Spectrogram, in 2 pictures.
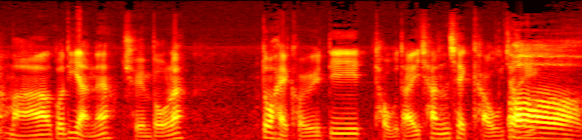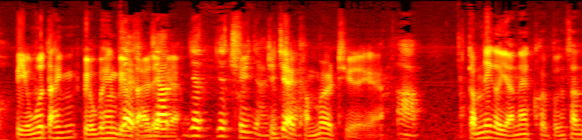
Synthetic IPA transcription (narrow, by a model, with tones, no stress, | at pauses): ɐ˨˥k̚maː˨˧kɔː˨˧˥t̪iː˥jɐ̰˨˩nlɛː˥t͡ʃʰyː˨˩npo˨wlɛː˥ | t̪o˥wɦɐ˨jkʰɵ˨˧ɥt̪iː˥t̪ʰo˨˩wt̪ʰɐ˨˥jt͡sʰɐ˥nt͡sʰɪ˥kʰːɐ˧wt͡sɐ˥wpiː˨˥wt̪ɪ˥ŋpiː˨˥wpʰɪ˥ŋpi˨˥t̪ɐ˨˥jljkɛ˧jɐ˥jɐ˥t͡ʃʰyː˧njɐ˨˩ɵ˧t͡si˥ɐ˨kʰɐ˨mœː˥˩t̪ʰḭː˨˩lḛ˨˩jkɛ̰˧˨˩ | kɐ˨˥mniː˥kɔː˧jɐ˨˥nlɛː˥kʰɵ˨˧ɥpuː˨˥nsɐ˥n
